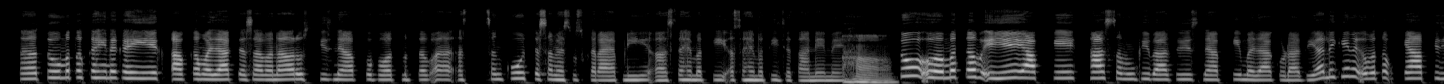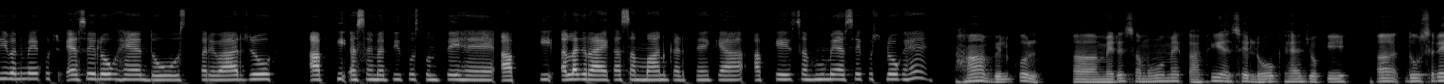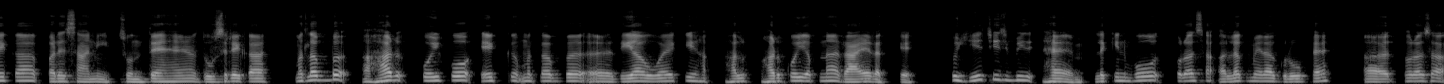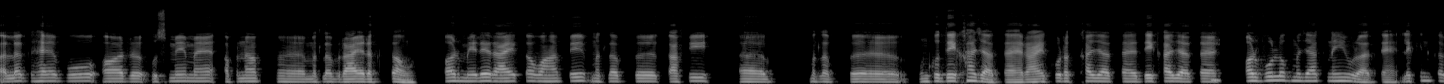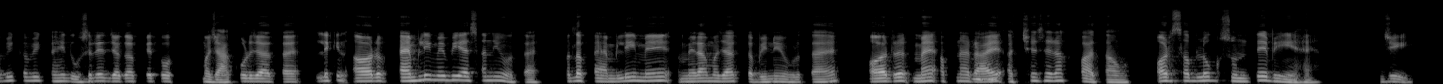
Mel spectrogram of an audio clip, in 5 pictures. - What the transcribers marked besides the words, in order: in English: "ग्रुप"; in English: "फैमिली"; in English: "फैमिली"
- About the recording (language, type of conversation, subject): Hindi, advice, समूह में असहमति को साहसपूर्वक कैसे व्यक्त करूँ?
- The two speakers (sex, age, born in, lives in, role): female, 25-29, India, India, advisor; male, 25-29, India, India, user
